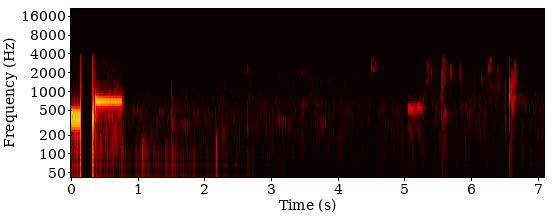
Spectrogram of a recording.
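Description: A telephone call transfer tone: a sharp click, then a short, steady mid-pitched beep of under half a second, followed by near silence and a few faint scattered noises.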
